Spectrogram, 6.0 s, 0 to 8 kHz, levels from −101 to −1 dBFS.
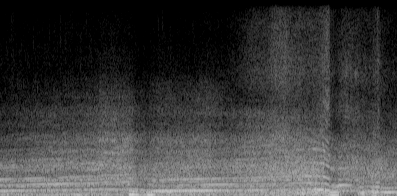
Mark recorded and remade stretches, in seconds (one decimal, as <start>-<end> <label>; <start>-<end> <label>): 0.0-0.7 recorded; 0.7-2.0 remade; 2.0-6.0 recorded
